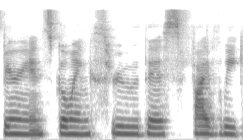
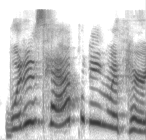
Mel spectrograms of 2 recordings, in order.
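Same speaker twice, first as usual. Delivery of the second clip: much higher, louder, incredulous onlooker; mock bystander; 12 semitones higher, 11 dB louder than usual. Joking about dancing naked on the mountain, in a loud squealing mock voice. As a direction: squeal it like a baffled neighbour.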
